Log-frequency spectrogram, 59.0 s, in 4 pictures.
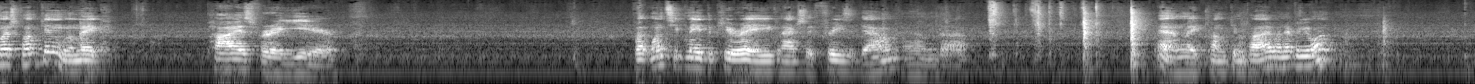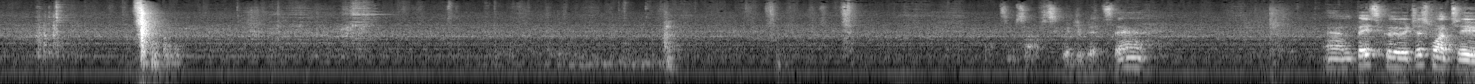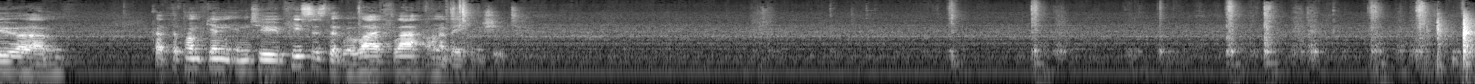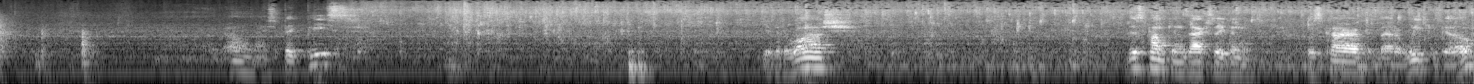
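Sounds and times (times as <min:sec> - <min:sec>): knife scraping: 0:17.3 - 0:18.9.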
